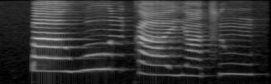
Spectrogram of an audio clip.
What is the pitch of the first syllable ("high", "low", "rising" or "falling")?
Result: high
